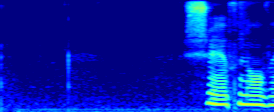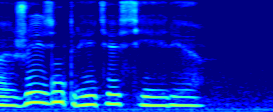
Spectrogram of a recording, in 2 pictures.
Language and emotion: Russian, sad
